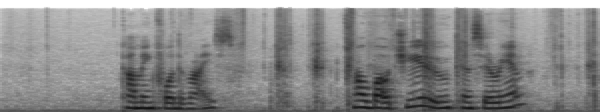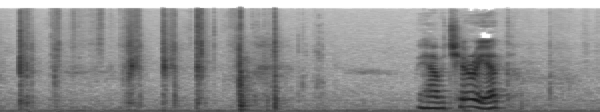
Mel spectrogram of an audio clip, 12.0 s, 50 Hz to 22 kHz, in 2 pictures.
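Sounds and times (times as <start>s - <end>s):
cards being shuffled: 2.4s - 4.8s, 5.4s - 9.3s.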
